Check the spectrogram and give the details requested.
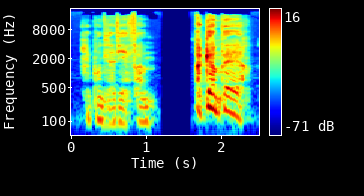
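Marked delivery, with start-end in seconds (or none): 1.7-2.4 high, loud rallying cry. A narrator's reading. Count resolves to go to Quimper, urgent cry. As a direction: cry it out as a command. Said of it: "s'écria le comte".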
